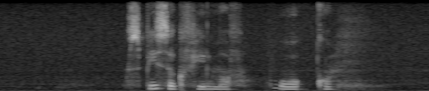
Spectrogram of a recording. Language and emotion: Russian, sad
